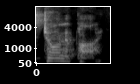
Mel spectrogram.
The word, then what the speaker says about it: Tonopah: Okay, but before I do that, I don't want to forget, you did pronounce Tonopah correctly. It is Tonopah.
